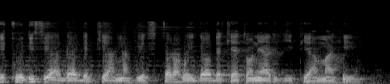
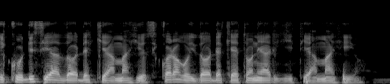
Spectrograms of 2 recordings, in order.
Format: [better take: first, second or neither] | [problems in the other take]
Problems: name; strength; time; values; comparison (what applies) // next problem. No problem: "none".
second | noise reduction (neural separator model SepFormer DNS4)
